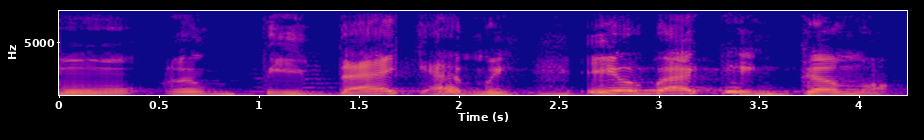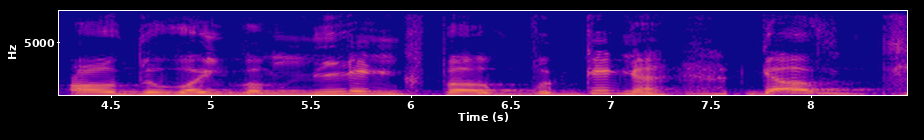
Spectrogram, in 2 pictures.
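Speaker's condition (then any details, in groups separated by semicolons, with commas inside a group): Cerebral palsy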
